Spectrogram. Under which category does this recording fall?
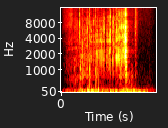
Sound effects > Objects / House appliances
